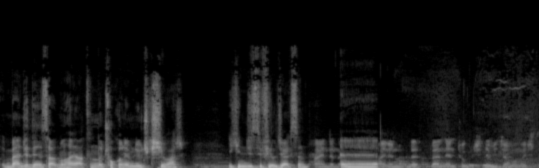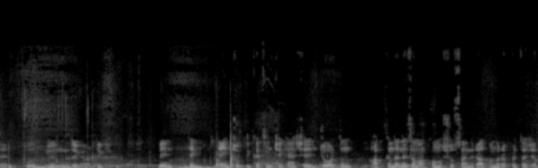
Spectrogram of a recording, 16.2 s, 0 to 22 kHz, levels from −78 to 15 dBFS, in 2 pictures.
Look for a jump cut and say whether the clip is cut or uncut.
cut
